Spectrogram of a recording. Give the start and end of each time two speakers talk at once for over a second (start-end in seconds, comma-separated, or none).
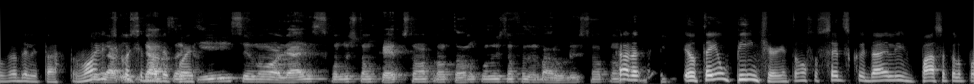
0.9-2.1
